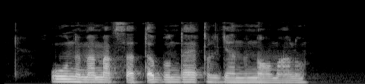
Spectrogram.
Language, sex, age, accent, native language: Uzbek, male, 18-24, Andijon, Uzbek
